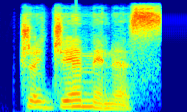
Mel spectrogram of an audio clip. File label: "Trigeminus", Indian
